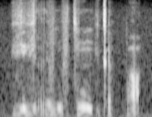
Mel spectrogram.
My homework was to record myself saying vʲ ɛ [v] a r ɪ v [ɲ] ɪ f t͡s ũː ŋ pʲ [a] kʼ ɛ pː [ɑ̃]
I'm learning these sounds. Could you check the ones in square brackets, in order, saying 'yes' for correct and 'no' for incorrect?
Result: no, no, no, no

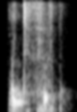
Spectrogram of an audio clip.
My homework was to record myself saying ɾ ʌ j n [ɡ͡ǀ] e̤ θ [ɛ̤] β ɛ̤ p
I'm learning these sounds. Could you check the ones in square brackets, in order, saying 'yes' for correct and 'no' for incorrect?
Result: no, yes

